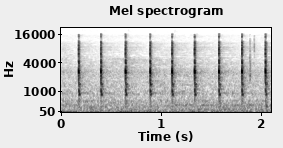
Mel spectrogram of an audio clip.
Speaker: so if the engine is running and you happen to hear this kind of tapping noise which is loud it could be a result of improper valve clearance adjustment or anything problem on the valve tray it could sound something like this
